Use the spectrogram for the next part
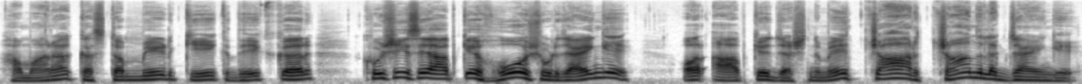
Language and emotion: Hindi, surprised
